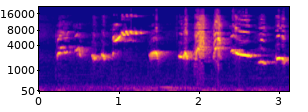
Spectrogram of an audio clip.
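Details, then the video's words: Greater green leafbird song used to prompt other birds to sing: varied clear whistled notes, some rising, some falling, mixed with brief harsh bursts and sharp chirps in quick irregular succession. "PANCING BURUNG CAK HIJAU CEPAT BUNYI!!"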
